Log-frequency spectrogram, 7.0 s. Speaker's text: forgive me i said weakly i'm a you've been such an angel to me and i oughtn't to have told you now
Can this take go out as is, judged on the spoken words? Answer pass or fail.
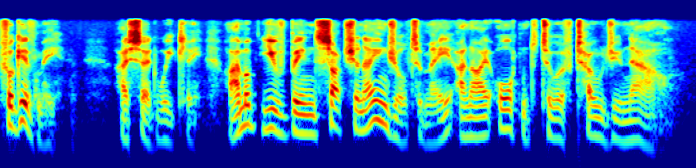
pass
